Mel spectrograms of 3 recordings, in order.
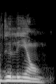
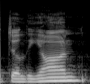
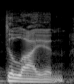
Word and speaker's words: de Lyon: my name is de Lyon, and interestingly, growing up, a lot of people, including myself, could not say my last name, and they would mispronounce it on purpose, sometimes by mistake, as DeLion.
